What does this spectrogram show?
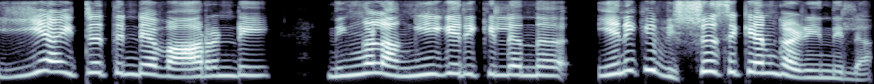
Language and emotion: Malayalam, angry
